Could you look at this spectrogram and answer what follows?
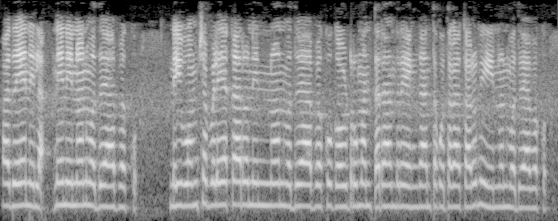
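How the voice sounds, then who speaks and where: A woman's voice: high-pitched, completely flat delivery, rapid-fire, fairly bright tone, slight background noise. A woman with a North Karnataka Kannada accent, voicing the women of a home cartoon in a dramatic, scolding way. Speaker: voices all female characters. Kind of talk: cartoon voice acting.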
